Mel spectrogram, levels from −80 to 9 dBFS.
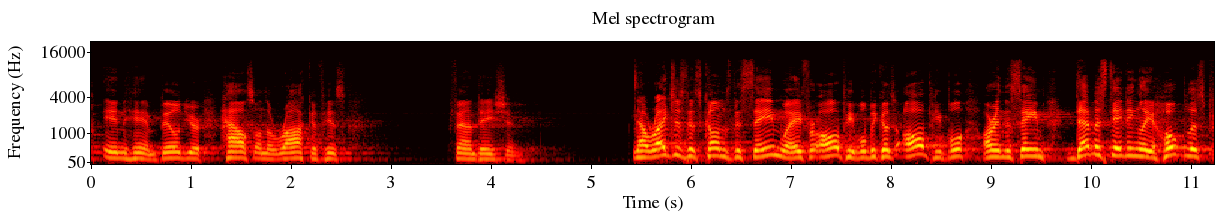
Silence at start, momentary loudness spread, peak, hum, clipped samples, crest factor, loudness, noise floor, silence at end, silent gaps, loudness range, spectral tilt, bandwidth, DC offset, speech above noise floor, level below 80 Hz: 0 s; 10 LU; -4 dBFS; none; under 0.1%; 20 dB; -24 LUFS; -74 dBFS; 0 s; none; 8 LU; -6 dB/octave; 13 kHz; under 0.1%; 50 dB; -68 dBFS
